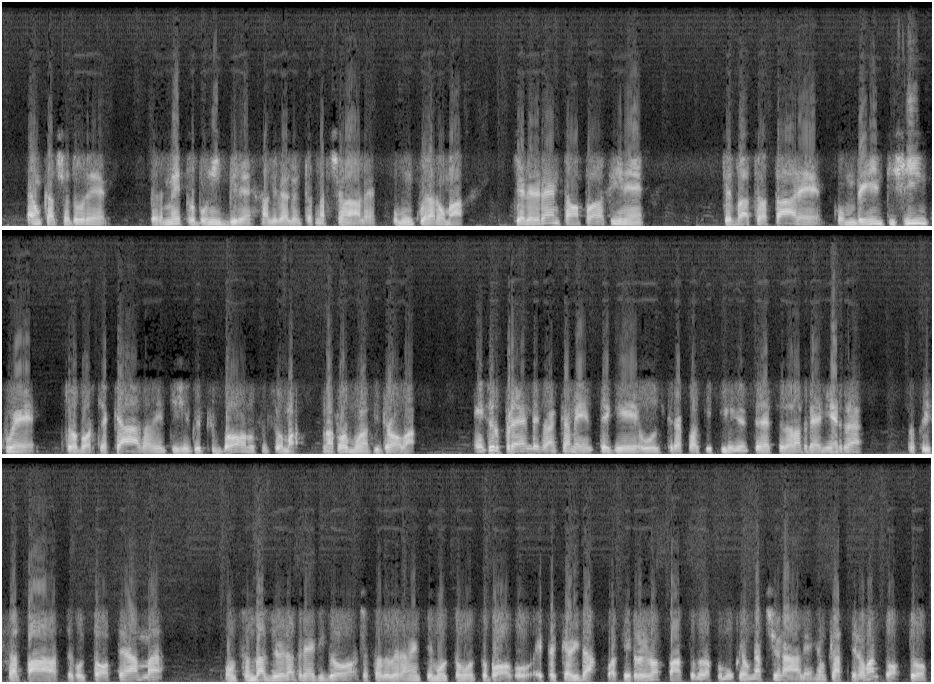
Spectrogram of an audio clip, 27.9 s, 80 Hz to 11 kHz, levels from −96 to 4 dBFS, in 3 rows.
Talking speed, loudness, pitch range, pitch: 170 wpm, -18 LUFS, 90-105 Hz, 95 Hz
